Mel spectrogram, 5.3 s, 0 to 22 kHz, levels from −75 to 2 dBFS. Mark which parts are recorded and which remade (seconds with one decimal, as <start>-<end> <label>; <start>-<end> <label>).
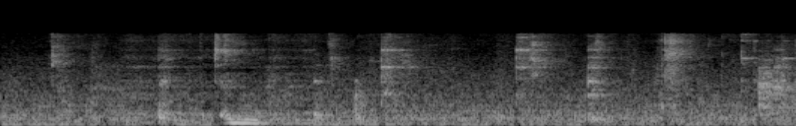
0.0-0.8 recorded; 0.8-2.1 remade; 2.1-5.3 recorded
